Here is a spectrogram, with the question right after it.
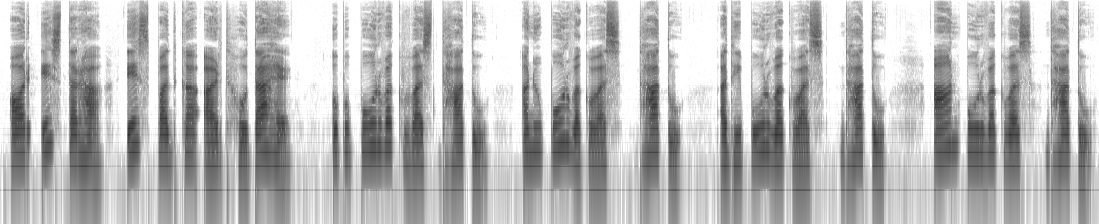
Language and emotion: Hindi, neutral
